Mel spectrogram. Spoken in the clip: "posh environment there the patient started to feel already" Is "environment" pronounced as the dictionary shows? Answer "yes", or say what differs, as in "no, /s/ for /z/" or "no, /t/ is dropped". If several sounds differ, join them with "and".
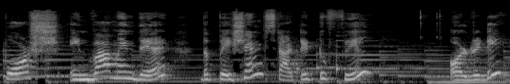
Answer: no, /ɹ/ is dropped and /n/ is dropped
